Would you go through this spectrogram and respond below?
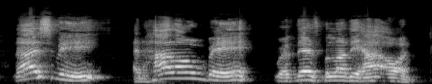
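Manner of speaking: loud, slow, laughing, boastful shouting. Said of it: "Am I shouting?".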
